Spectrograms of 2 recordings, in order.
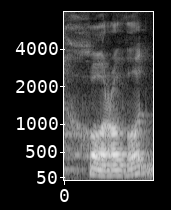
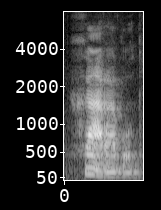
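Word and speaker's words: хоровод: Which you pronounce not horovod but haravod.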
